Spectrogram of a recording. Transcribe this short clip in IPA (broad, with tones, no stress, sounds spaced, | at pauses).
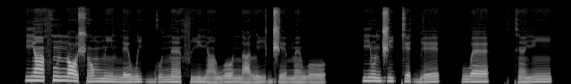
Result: j ã˦ f ũ˦ n ɔ˦˨ ʃ ɔ̃˨˦ m ĩ˦˨ n e˨˦ w i˦˨ ɡ͡b u˨˦ n ɛ̃˦˨ f i˧ j ã˨ w o˧ n a˨ l i˨˦ d͡ʒ e˧ m ɛ̃˧ w o˧ | j ũ˦ d͡ʒ i˦ k e˦˨ ɡ͡b e˨˦ | w ɛ˧ | k ɛ̃˨ j ĩ˧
